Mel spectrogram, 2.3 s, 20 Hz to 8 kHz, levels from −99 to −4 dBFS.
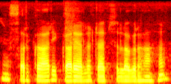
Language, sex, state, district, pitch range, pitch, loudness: Hindi, male, Jharkhand, Palamu, 105-125 Hz, 105 Hz, -20 LUFS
